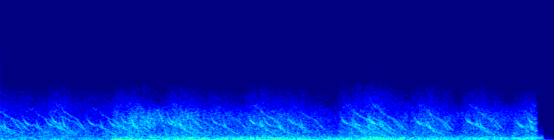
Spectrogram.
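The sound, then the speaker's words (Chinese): A warship fleet opens a cannon bombardment in an anime battle: a loud, sustained roaring barrage threaded with repeated downward-sweeping whooshes, holding steady before cutting off abruptly. “前方有走廊内的敌营， 全舰发动炮击。”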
